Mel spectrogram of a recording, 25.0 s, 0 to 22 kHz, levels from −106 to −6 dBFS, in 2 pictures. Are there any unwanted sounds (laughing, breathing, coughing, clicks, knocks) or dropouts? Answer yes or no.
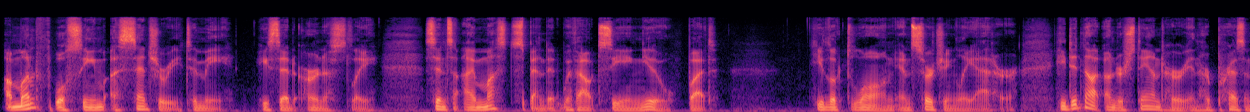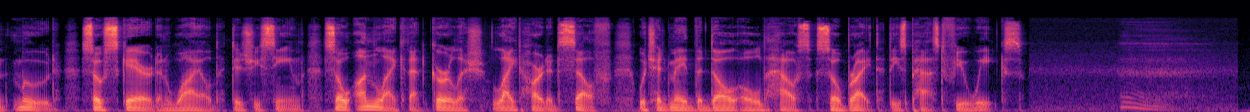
yes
